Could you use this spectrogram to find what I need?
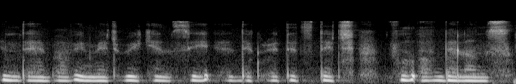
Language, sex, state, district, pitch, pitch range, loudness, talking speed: English, female, Nagaland, Kohima, 180 Hz, 175-190 Hz, -16 LUFS, 150 wpm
